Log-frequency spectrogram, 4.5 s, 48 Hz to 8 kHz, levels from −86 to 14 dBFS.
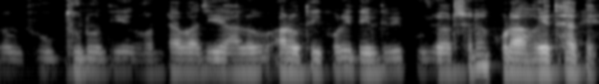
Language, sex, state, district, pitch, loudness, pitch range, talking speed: Bengali, male, West Bengal, North 24 Parganas, 115 Hz, -28 LUFS, 110-115 Hz, 200 wpm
